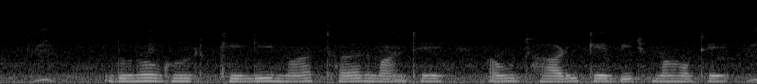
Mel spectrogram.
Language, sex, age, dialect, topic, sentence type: Chhattisgarhi, male, 18-24, Central, agriculture, statement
